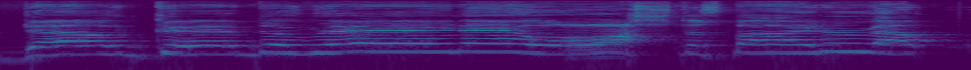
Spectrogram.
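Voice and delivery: put-on slow, loud read-aloud for children; storybook reading. A narrator's reading. Reading the book page aloud to children, slow and loud. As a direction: read it out big and slow for little listeners.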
